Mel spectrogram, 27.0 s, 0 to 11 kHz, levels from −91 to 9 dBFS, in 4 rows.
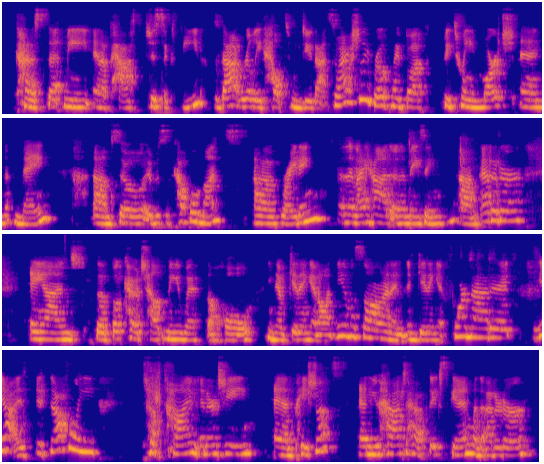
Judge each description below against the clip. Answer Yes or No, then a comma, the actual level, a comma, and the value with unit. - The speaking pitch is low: No, high, 225 Hz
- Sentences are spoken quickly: No, average, 180 wpm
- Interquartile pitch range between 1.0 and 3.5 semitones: No, average, 4.8 semitones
